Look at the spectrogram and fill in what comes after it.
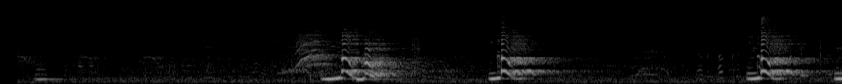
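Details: Siamang calling. Three loud, rising whooping notes with a sharp upward sweep, each followed by a sustained ringing tone. They are spaced about two seconds apart over a low background murmur.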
